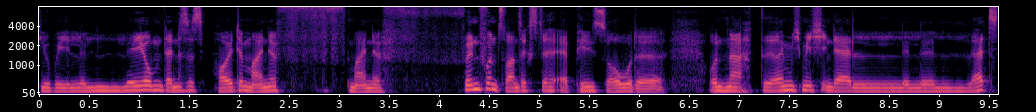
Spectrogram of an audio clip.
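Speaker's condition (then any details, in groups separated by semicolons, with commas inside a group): Stuttering; stuttering with blocks; block at recording start when saying he stutters; repeated words, prolonged sounds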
